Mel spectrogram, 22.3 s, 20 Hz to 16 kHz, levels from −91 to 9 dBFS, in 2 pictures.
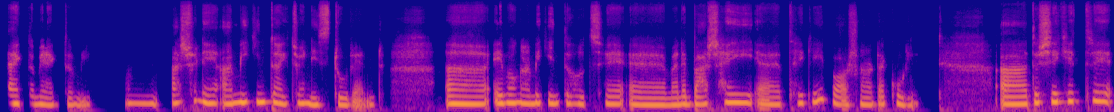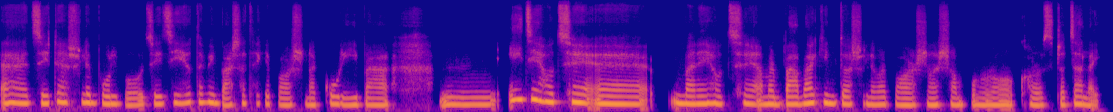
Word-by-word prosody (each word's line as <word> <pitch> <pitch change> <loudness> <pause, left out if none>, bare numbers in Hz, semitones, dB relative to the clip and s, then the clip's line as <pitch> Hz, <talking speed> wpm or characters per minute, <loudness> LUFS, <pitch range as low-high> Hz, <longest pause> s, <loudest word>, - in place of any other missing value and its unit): একদমই, 210 -2 -1
একদমই। 190 +1 -7 0.4
উম 225 -1 -4 0.3
আসলে 275 0 -1 0.2
আমি 250 +3 +4
কিন্তু 260 0 +3
একজন 230 +2 -1 0.2
স্টুডেন্ট 195 +1 -4 0.7
আ - - +7 0.5
এবং 240 +1 +4
আমি 225 +1 +2
কিন্তু 225 +1 -1
হচ্ছে 210 +2 -6 0.2
অ্যা 190 -2 +1
মানে 200 +2 +2
বাসায় 250 +5 +1 0.2
এ - - 0 0.3
থেকেই 240 +6 -1
পড়াশোনাটা 205 -1 -3
করি। 190 -3 -1 0.9
আ - - +5 0.3
তো - - +4
সেক্ষেত্রে 280 +2 +1 0.2
অ্যা 235 +2 +3 0.3
যেটা 235 +4 +1
আসলে 250 +1 0
বলবো 215 -3 0 0.2
যে, 215 - -1
যেহেতু 245 +2 -2
আমি 250 -2 +3
বাসা 190 +5 -4
থেকে 225 -2 -7
পড়াশোনা 190 +1 -4
করি 205 -3 0 0.2
বা, 185 -1 -1 0.7
উম 195 -1 0 0.3
এইযে 335 0 +5
হচ্ছে 260 +1 +3 0.2
অ্যা 225 - +5 0.8
মানে 215 0 +4
হচ্ছে 220 +2 -5 0.2
আমার 210 -1 +2
বাবা 210 +2 +3
কিন্তু 230 -1 +2
আসলে 215 -1 -6
আমার 200 0 -2
পড়াশোনার 185 +1 -1
সম্পূর্ণ 140 - -2 0.3
খরচটা 190 0 -3
চালায়। 205 -3 0
215 Hz, 135 wpm, -24 LUFS, 195-240 Hz, 0.9 s, আ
